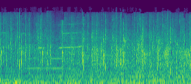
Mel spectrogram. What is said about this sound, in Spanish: Aplauso, por favor, es espectacular.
